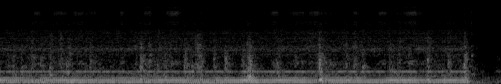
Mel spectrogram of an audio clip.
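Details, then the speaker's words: Street-found Baumatic BDI1485D4E integrated washer dryer (8 kg wash/5 kg dry), test wash after the drum first failed to turn: steady low motor hum, soft whirr and faint regular thumps from the turning drum, then it stops; ran happily for 10 minutes. "it just seems to be quite happy for 10 minutes"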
